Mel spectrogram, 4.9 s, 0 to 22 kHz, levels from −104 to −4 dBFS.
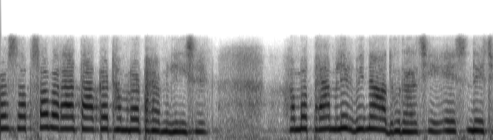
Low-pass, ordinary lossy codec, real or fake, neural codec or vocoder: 7.2 kHz; Opus, 16 kbps; fake; codec, 16 kHz in and 24 kHz out, 0.9 kbps, LongCat-Audio-Codec, fine tuned four codebook decoder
